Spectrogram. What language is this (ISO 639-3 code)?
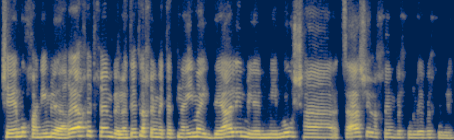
heb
